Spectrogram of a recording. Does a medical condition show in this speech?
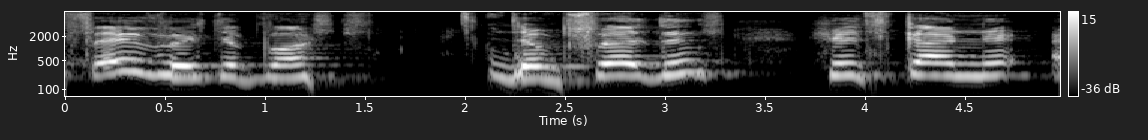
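Yes: cerebral palsy.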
